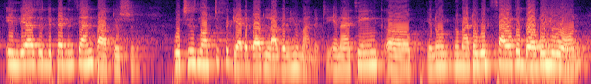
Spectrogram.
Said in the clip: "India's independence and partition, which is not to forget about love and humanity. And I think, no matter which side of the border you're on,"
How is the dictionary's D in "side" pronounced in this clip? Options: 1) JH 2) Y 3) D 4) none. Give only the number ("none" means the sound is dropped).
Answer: 4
